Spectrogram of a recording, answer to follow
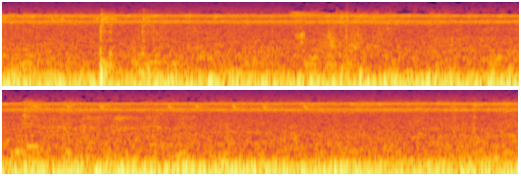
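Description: Steady chorus of insects, a continuous high-pitched buzz in two close pitches, over a low steady rumble. One sharp click about a second in, with a few faint ticks around three seconds.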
